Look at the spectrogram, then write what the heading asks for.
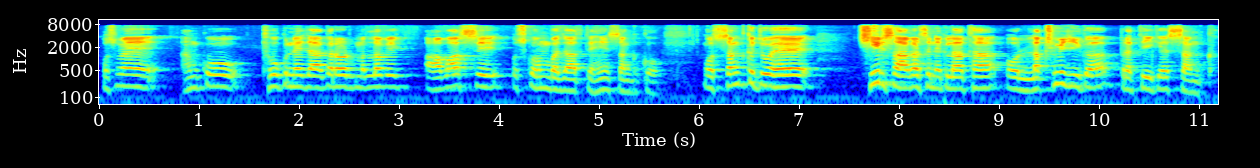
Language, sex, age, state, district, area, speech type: Hindi, male, 60+, Rajasthan, Karauli, rural, spontaneous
